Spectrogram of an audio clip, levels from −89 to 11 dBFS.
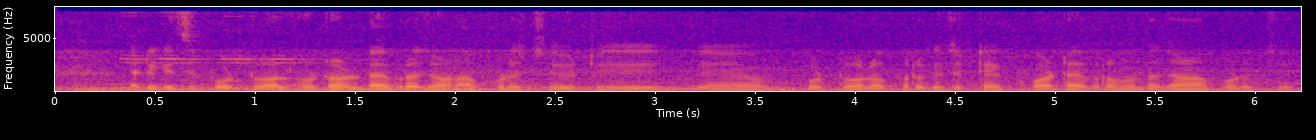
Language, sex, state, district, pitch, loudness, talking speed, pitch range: Odia, male, Odisha, Khordha, 110 Hz, -18 LUFS, 185 wpm, 105-115 Hz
